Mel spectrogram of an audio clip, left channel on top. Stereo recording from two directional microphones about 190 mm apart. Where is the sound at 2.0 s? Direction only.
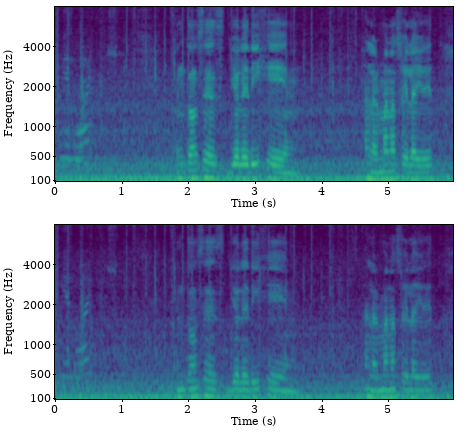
35° left (ahead or behind).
